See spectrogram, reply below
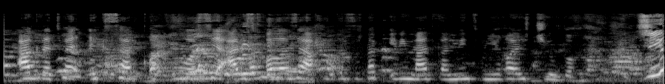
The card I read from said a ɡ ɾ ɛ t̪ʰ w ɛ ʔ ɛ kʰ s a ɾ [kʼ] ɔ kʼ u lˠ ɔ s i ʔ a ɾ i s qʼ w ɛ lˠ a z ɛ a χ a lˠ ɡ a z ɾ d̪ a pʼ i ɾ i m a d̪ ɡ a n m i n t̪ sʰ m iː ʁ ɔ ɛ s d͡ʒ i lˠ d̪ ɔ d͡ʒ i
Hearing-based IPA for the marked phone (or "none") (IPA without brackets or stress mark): kʼ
